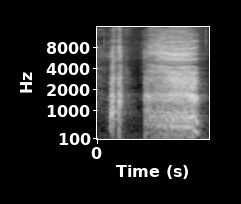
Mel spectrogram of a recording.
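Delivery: light, rapid acted giggle. A narrator's reading. Once-miserable character's chuckle grows, light giggle. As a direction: let a little giggle bubble out. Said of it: "which turned into a giggle".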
